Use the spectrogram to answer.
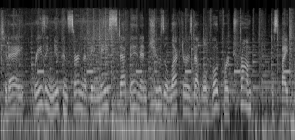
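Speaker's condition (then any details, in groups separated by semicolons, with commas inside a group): No condition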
